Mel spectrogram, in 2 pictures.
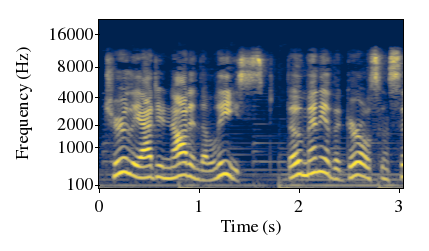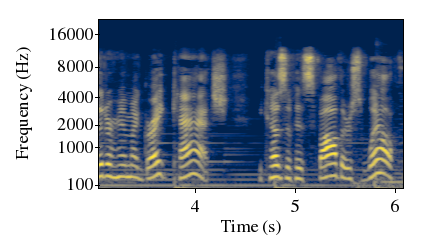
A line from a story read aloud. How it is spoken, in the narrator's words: said Mildred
